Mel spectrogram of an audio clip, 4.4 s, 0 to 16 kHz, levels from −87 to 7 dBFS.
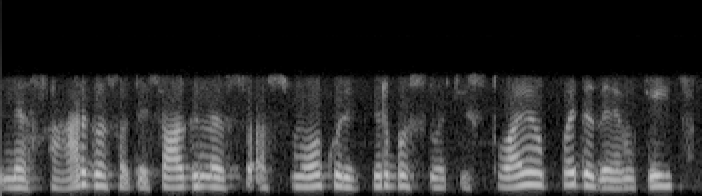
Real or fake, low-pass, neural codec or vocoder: real; 14.4 kHz; none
